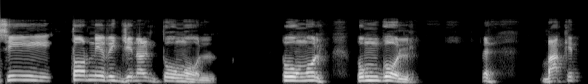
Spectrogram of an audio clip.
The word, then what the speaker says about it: Tunggol: Tinanong siya, "Papaano po ba namin ipo-pronounce yung yung apilyo mo, attorney? Tungol o tunggol?" Sabi niya, "Tungol." Yung parang munggol. O. Yun kaya sorry, hindi pala tungol. Tunggol.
